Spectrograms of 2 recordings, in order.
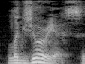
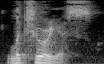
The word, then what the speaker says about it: luxurious: nice very elegant by the way the American pronunciation is luxurious the way I am reading it but British people say luxurious okay but personally I go for the American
